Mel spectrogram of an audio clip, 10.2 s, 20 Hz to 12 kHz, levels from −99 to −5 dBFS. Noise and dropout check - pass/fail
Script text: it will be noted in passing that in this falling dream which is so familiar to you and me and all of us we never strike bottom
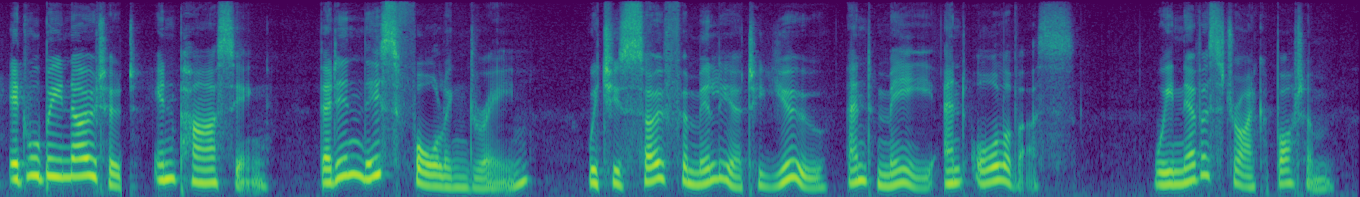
fail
